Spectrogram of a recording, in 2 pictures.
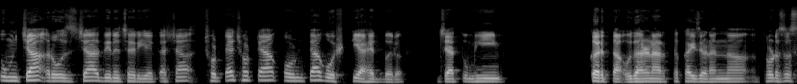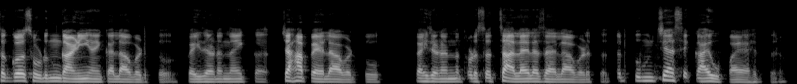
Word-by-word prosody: तुमच्या 180 +2 +4
रोजच्या 155 +3 0
दिनचर्येत, 145 -4 -2
अशा 170 +5 -4 0.2
छोट्या-छोट्या 195 +3 -1
कोणत्या 165 +3 -1
गोष्टी 155 0 -1
आहेत 130 -2 0
बरं, 120 -1 -5 0.4
ज्या 130 +1 +3
तुम्ही 140 0 -2 1.0
करता? 150 -3 +5
उदाहरणार्थ, 135 0 +2
काही 140 -1 +2
जणांना 135 0 -2 0.2
थोडंसं 155 0 -3
सगळं 170 +2 +3
सोडून 155 -2 -2
गाणी 135 -1 +7
ऐकायला 125 -1 -1
आवडतं. 115 0 -7
काही 120 -1 -2
जणांना 130 0 -2
एक 130 +1 -7
अ, 125 - -9 0.2
चहा 170 - +6
प्यायला 125 -2 +3
आवडतो. 115 0 -6 0.4
काही 140 -2 -1
जणांना 135 0 -2
थोडंसं 145 +1 -3
चालायला 135 0 +5
जायला 120 -2 -1
आवडतं. 115 +2 -6
तर 170 - -9
तुमचे 170 +3 -2
असे 185 -3 0
काय 145 -1 +2
उपाय 115 -5 -4
आहेत 110 +1 -10
बरं? 125 -1 -20
135 Hz, 155 wpm, -24 LUFS, 130-155 Hz, 1.0 s, गाणी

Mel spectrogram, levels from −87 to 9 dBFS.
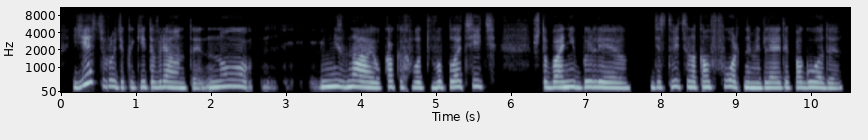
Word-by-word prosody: Есть 345 - +2
вроде 230 -3 -3
какие-то 210 0 -4
варианты, 200 -4 0
но, 225 +2 -1
м, 205 -2 -17 0.4
не 225 +5 +3
знаю, 215 -3 +3
как 220 -1 -4
их 205 0 -7
вот 205 -2 0
воплотить, 220 +3 -3 0.5
чтобы 210 0 0
они 215 +1 +5
были 205 -2 +2 0.4
действительно 210 +2 -2
комфортными 215 -2 +1
для 195 +1 +1
этой 200 +1 -2
погоды. 195 -2 0
210 Hz, 115 wpm, -23 LUFS, 195-220 Hz, 0.5 s, они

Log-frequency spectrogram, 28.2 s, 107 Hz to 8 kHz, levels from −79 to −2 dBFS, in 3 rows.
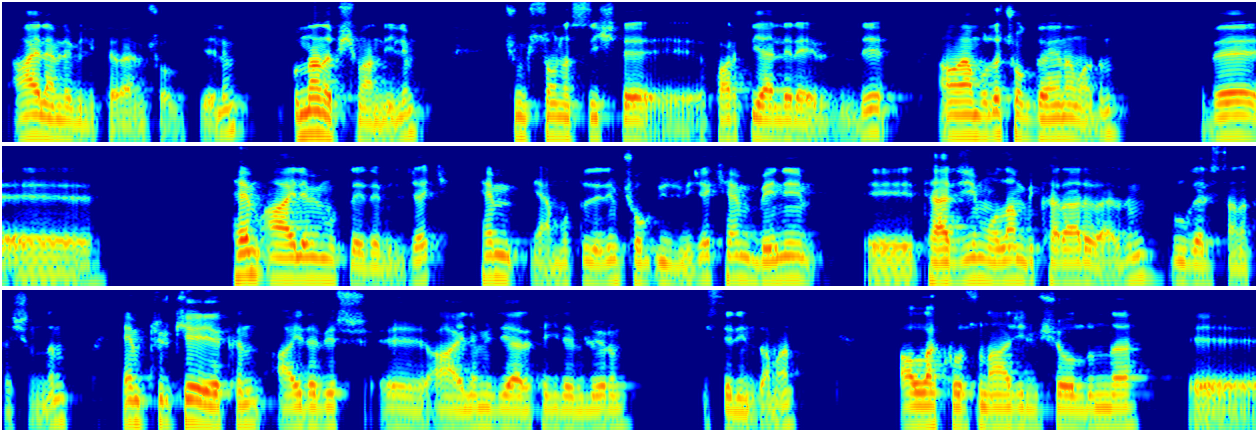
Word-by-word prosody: ailemle 110 -3 +3
birlikte 100 - -6
vermiş - - -6
olduk - - -11
diyelim. 160 +3 -5 0.3
Bundan 140 +3 +8
da 115 - +5
pişman 100 -2 -2
değilim. 135 - -4 0.6
Çünkü 115 -1 -4
sonrası, 115 -2 -1
işte, 115 -1 -1 0.2
eee, - - -8
farklı 110 +1 -2
yerlere 105 -1 +4
evrildi. 145 +6 -3 0.3
Ama 125 0 +5
ben 125 0 +8
burada 135 +3 +3
çok 125 -5 -2
dayanamadım 115 +5 +1 0.6
ve, 120 +1 +5
eee, 105 - -2 1.0
hem 150 +2 +6
ailemi 130 0 +6
mutlu 120 -4 -3
edebilecek 105 +5 -4 0.2
hem, 140 0 0
yani, - - -7
mutlu 110 +2 -6
dediğim 115 +3 -2
çok 110 -1 -4
üzmeyecek 120 +6 -4
hem 135 -4 -2
benim, 125 +2 +1 0.3
iii, - - -3
tercihim 115 +3 +3
olan 120 +1 +2
bir 115 - -6
kararı 110 0 +2
verdim, 130 +6 -4
Bulgaristan'a 105 -4 -4
taşındım. 140 +10 -9 0.4
Hem 135 0 0
Türkiye'ye 135 -1 +3
yakın, 115 +2 0
ayda 110 +1 0
1, 110 0 -5
ııı, 100 -2 -5
ailemi 100 +1 -1
ziyarete 100 0 +1
gidebiliyorum 105 +1 -3 0.5
istediğim 95 -1 -4
zaman. - - -4 0.8
Allah 115 0 +5
korusun 110 0 -1
acil 105 0 +1
bir 100 - -9
şey 105 - -1
olduğunda, 105 +1 +1 0.4
eee, 415 0 -1
115 Hz, 130 wpm, -25 LUFS, 105-125 Hz, 1.0 s, Bundan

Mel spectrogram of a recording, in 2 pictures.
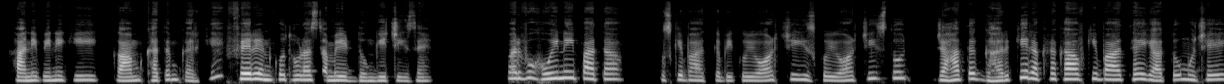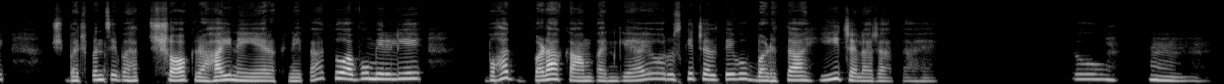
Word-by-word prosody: खाने-पीने 185 +2 +3
की 200 0 -3
काम 175 0 +3
ख़त्म 185 +5 -1
करके 235 - -5 0.2
फिर 255 -1 +9
इनको 230 -2 +4
थोड़ा 210 0 +3
समेट 190 -4 0
दूँगी 170 0 -1
चीज़ें। 170 0 -5 0.8
पर 280 0 +3
वो 295 +2 0
हो 250 -1 +2
ही 280 - +5
नहीं 300 +1 +4
पाता। 245 -2 +2 0.4
उसके 205 +2 -3
बाद 190 -3 -3
कभी 180 -1 -6
कोई 180 0 -4
और 180 +3 0
चीज़, 225 -3 -4
कोई 185 -2 -2
और 185 +3 -1
चीज़। 275 0 -4
तो 295 0 0 0.3
जहाँ 200 +2 +3
तक 260 - +3
घर 170 +3 +2
के 320 - +3
रखरखाव 250 -3 +3
की 260 - -1
बात 225 -1 +2
है, 245 - +3
या 190 -5 +1
तो 215 - -2
मुझे 220 +1 -1 0.5
श - - -4
बचपन 195 +4 -2
से 220 0 -2
बहुत 185 -2 -3
शौक़ 190 0 +4
रहा 175 +1 +4
ही 205 +3 +5
नहीं 180 -3 +1
है 175 0 -1
रखने 165 0 -7
का, 195 - -7
तो 280 -1 +3
अब 240 -3 +5
वो 270 - +1
मेरे 255 -1 +3
लिए 265 +2 0 0.7
बहुत 240 +7 0 0.2
बड़ा 225 +6 +7
काम 175 -2 +1
बन 170 -1 -4
गया 180 +2 -4
है, 220 +4 -2
और 255 -2 -4
उसके 235 +3 -3
चलते 240 -1 -1
वो 255 +1 -2
बढ़ता 180 +3 +1
ही 200 +7 -1
चला 170 -3 -2
जाता 155 -1 -10
है। 155 0 -14 1.4
तो, 240 -1 -7 0.5
हुँ। 170 -6 -6
200 Hz, 175 wpm, -21 LUFS, 180-240 Hz, 1.4 s, फिर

